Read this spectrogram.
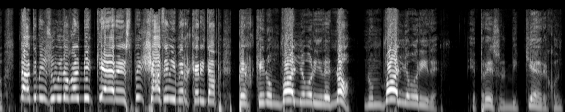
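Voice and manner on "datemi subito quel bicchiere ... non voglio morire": put-on high, urgent childish pleading; panicked shrieking. A narrator's reading. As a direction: beg frantically for your life. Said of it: "cominciò allora a strillare il burattino". (supplica strillata, voce acuta)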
